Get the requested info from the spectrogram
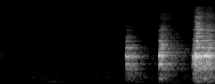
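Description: Three sharp knocks, each with a brief ring, about a third of a second apart, starting a little over a second in after a silent stretch.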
